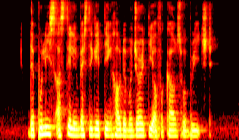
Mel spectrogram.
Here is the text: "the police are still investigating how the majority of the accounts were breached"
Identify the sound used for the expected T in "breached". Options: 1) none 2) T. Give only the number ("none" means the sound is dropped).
2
